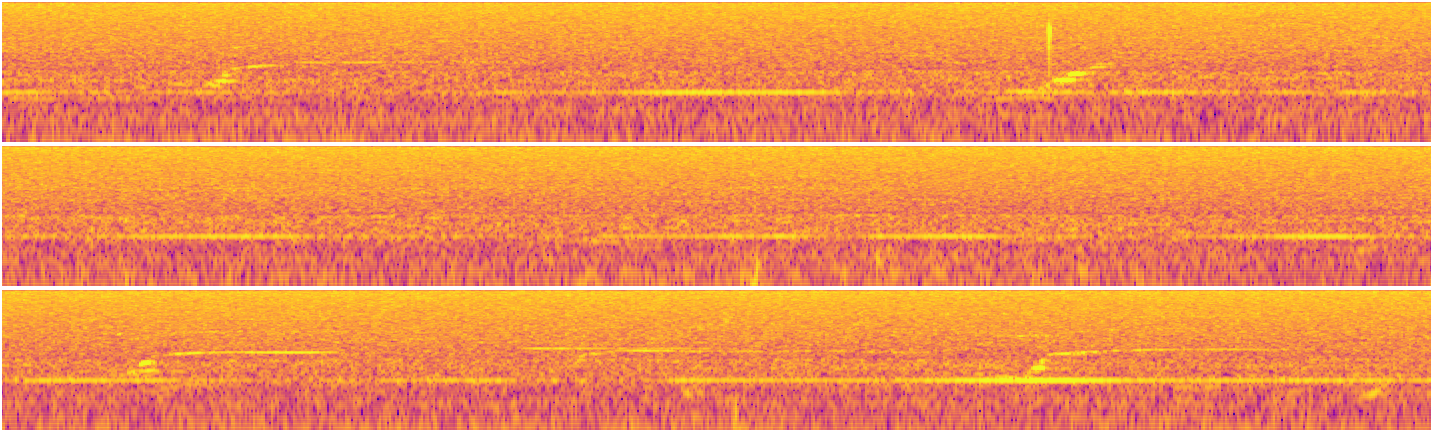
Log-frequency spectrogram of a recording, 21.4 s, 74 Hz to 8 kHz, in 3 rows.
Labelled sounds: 1.1	1.4	humpback whale, 0.80 to 0.99 kHz
15.1	15.9	humpback whale, 0.90 to 1.1 kHz
16.9	17.1	humpback whale, 1.1 to 1.2 kHz
18.3	20.2	humpback whale, 0.86 to 1.2 kHz

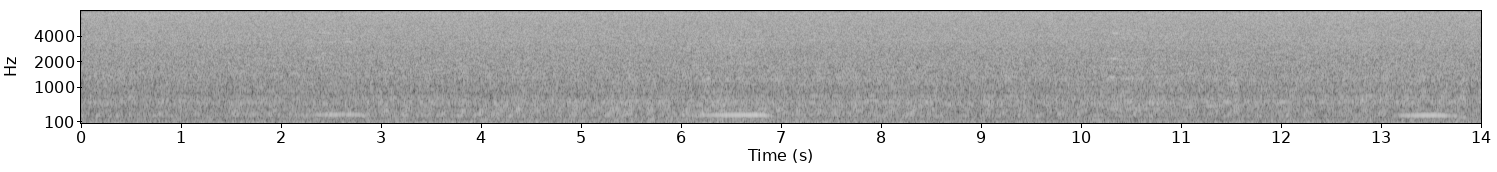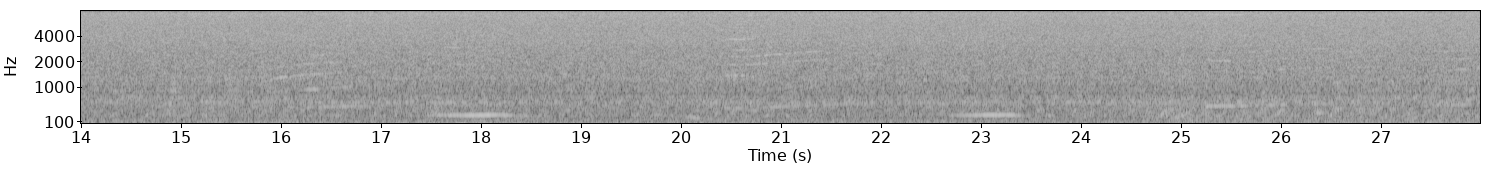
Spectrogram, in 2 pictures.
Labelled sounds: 16.1	16.4	humpback whale, 1.3 to 1.5 kHz
25.3	25.5	humpback whale, 2.0 to 2.2 kHz

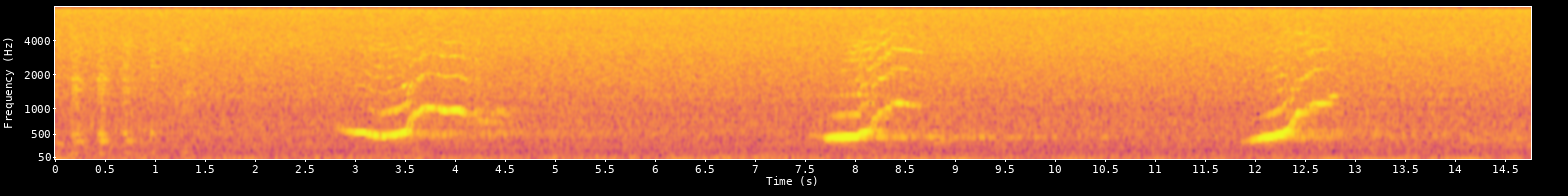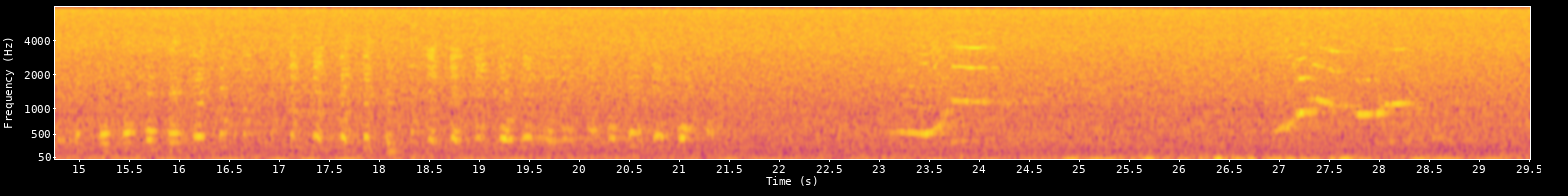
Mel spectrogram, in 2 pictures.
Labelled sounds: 3.1	4.2	humpback whale, 0.80 to 4.1 kHz
7.7	8.7	humpback whale, 0.80 to 3.5 kHz
12.0	12.9	humpback whale, 0.80 to 3.5 kHz
23.7	24.1	humpback whale, 1.1 to 3.6 kHz
27.1	28.3	humpback whale, 0.80 to 3.5 kHz

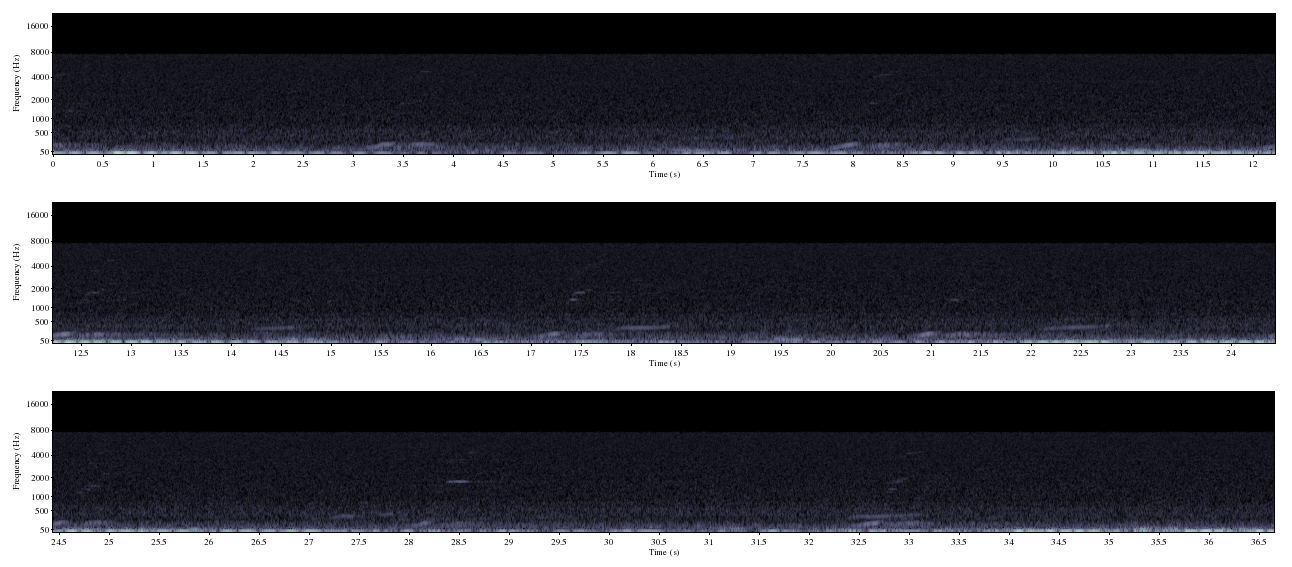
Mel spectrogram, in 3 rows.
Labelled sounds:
28.4	28.6	humpback whale, 1.7 to 1.8 kHz

